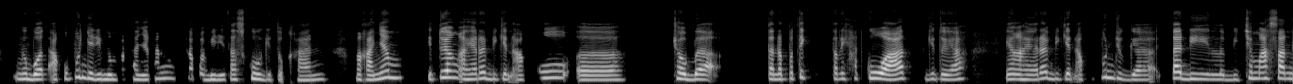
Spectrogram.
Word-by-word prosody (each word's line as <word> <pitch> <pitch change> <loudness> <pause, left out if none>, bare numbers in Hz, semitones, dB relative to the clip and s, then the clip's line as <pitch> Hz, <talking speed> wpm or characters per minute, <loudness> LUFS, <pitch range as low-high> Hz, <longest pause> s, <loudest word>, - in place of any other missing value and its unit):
ngebuat 235 -2 +3
aku - - -3
pun 335 - +2
jadi 255 -3 +2
mempertanyakan 225 +2 -2 0.2
kapabilitasku 230 0 -2
gitu 220 - -8
kan, 205 +4 -4 0.3
makanya 255 +7 +2 0.2
itu 245 +4 -7
yang 320 -1 +5
akhirnya 245 +4 +2
bikin 240 0 -3
aku, 295 +8 -2
eee, 215 0 +1 0.5
coba, 240 -3 +4 0.5
tanda 240 -1 +2
petik 310 +3 -4 0.2
terlihat 260 +1 -6
kuat 270 0 +7 0.2
gitu 235 -1 -2
ya 235 +3 -1 0.4
yang 235 -1 +3
akhirnya 225 +6 +1
bikin 250 0 -3
aku - - -8
pun 325 -1 +1
juga 220 -4 -3 0.2
tadi 245 -4 +3
lebih 220 -1 -4
cemasan 275 -1 +3
240 Hz, 145 wpm, -21 LUFS, 225-270 Hz, 0.5 s, kuat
